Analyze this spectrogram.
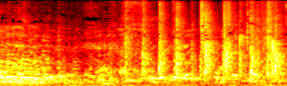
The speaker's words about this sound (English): Yeah, I mean, didn't need to clap, but it's good of you to.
